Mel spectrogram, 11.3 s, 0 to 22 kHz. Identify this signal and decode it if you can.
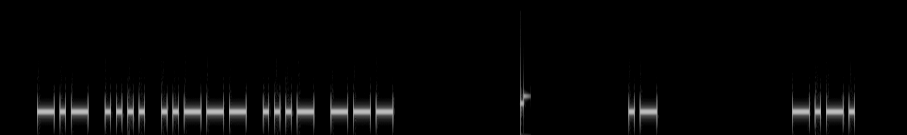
Morse code, heard as a keyed tone, about 17 wpm, spaced as for 11 wpm, 700 Hz. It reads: KH2VO AC
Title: USA Call Signs - 5 Characters - 8x Character Spacing - 17wpm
